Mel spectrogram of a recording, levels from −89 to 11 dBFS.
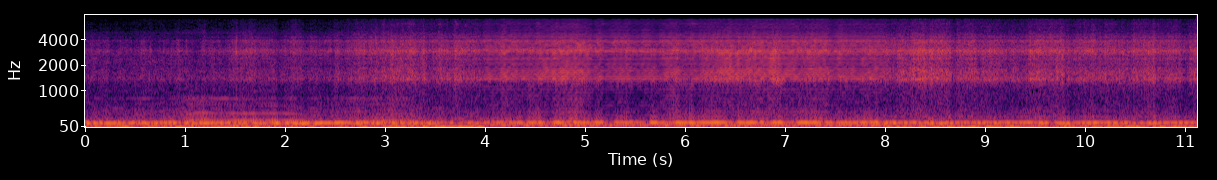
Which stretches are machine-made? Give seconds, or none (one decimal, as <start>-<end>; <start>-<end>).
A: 4.0-8.0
